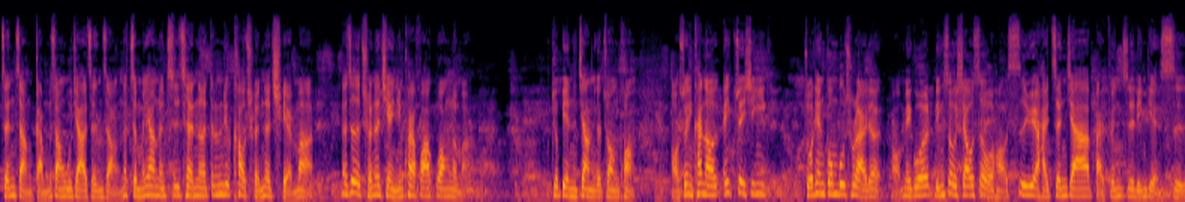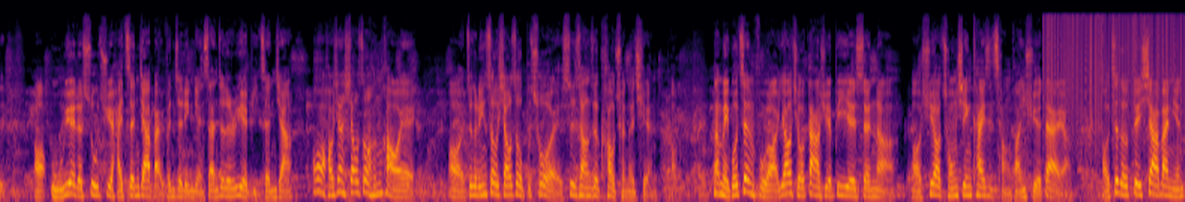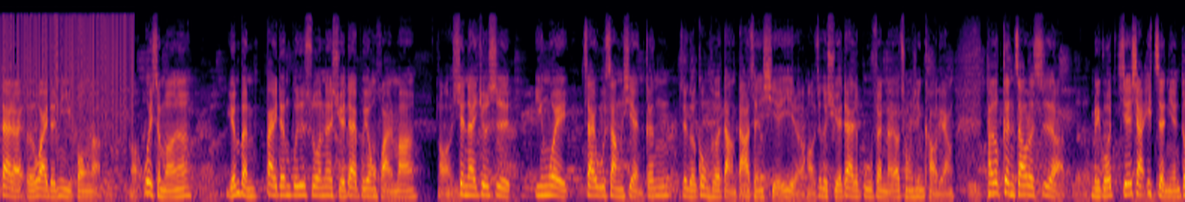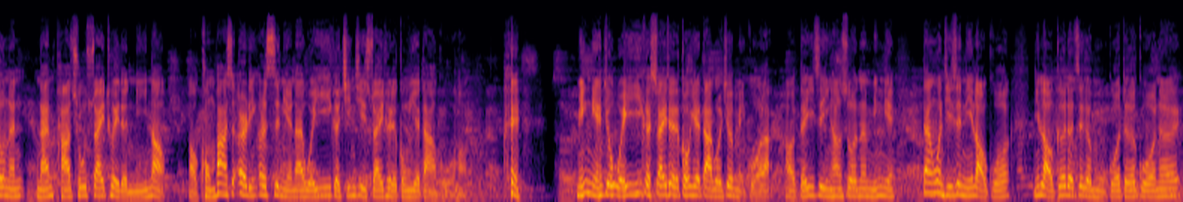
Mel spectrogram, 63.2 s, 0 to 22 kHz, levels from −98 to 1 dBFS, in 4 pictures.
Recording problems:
background chatter; noticeable; throughout; 3 voices, 15 dB below the speech
crackling; noticeable; from 30 to 33 s; 15 dB below the speech

